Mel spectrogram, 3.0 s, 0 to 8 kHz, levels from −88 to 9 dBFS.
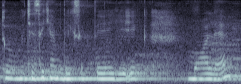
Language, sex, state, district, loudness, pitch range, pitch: Hindi, female, Meghalaya, West Garo Hills, -12 LUFS, 195-205 Hz, 200 Hz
